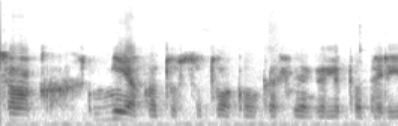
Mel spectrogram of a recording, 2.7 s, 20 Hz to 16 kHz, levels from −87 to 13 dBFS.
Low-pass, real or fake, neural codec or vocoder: 14.4 kHz; real; none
